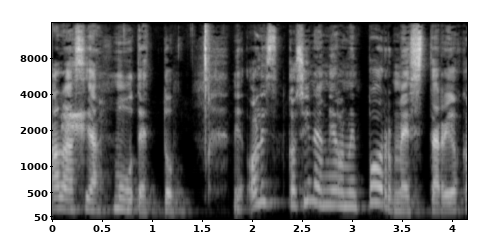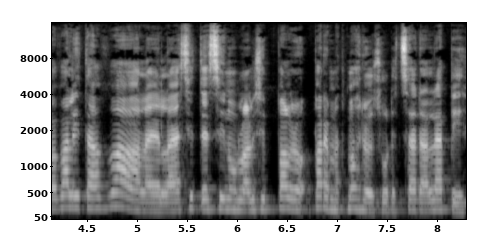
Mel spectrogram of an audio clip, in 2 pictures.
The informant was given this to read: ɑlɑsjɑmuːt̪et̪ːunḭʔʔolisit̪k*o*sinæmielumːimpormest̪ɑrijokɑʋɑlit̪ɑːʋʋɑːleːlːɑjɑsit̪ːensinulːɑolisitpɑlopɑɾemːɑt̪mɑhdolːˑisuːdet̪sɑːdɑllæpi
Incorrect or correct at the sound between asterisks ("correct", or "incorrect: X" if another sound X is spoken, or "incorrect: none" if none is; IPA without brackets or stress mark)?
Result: correct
